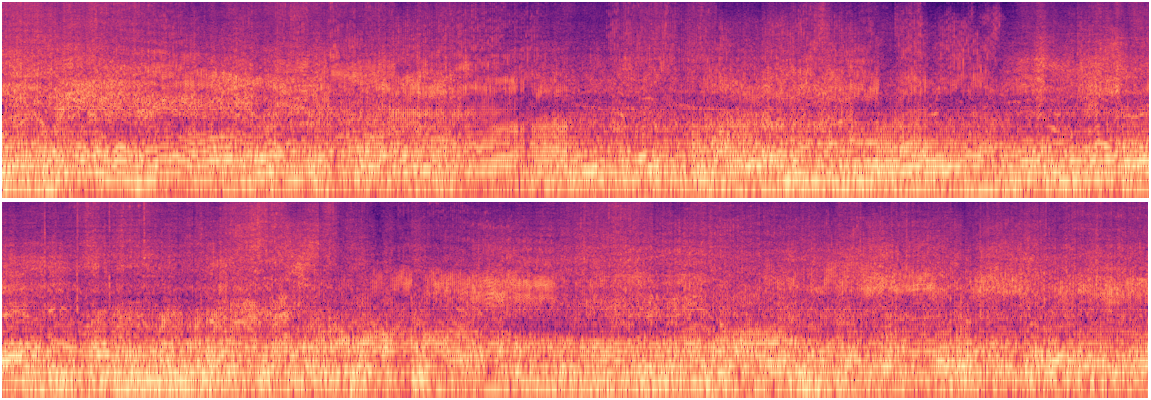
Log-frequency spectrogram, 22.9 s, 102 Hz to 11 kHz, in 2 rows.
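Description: A pack of MX2 motocross bikes racing together: many engines revving hard at once, the pitch wavering up and down continuously as the riders open and close the throttle through the turns.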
